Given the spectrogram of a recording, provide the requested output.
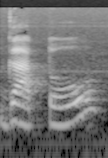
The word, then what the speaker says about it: gâteau: Ini EAU dibaca O. Kemudian kalau A ada aksong seperti ini, dia dibacanya A. Ga. Ga, bukan ga, bukan ga, tapi ga ya. Jadi ininya seperti tersenyum ga.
